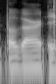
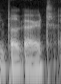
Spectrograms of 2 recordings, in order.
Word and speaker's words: Bogart: Bogart? – You kept asking that in the movie. Was it Bogart or Bogar? – Yeah, because I'm like, it's definitely Bogart.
